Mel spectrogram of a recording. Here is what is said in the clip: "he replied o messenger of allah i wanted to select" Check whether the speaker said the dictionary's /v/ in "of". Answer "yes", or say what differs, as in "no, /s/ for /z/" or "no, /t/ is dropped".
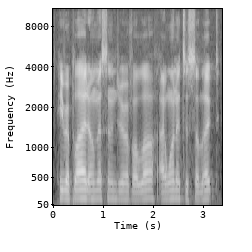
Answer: yes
